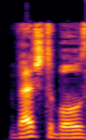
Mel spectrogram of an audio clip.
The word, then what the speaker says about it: vegetables: For instance, vegetables is usually pronounced with just three syllables.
